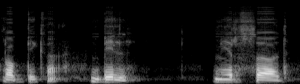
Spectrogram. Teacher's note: را ساکن تو موٹا پڑھیں گے کیونکہ را ساکن کے بعد صاد آ رہا ہے حرف مستعلیہ میں سے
